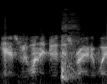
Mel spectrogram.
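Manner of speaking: very enthusiastic, fast, eager rushed delivery.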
